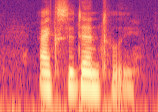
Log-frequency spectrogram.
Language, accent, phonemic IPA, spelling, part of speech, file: English, US, /ˌæk.sɪˈdɛnt(ə)li/, accidentally, adverb, En-us-accidentally.ogg
- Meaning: 1. In an accidental manner; by chance, unexpectedly 2. Unintentionally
